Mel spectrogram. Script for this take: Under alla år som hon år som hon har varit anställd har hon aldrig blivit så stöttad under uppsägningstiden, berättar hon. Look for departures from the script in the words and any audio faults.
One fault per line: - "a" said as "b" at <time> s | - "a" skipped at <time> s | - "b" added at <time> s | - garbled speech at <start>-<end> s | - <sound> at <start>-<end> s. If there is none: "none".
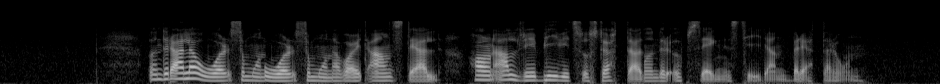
none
